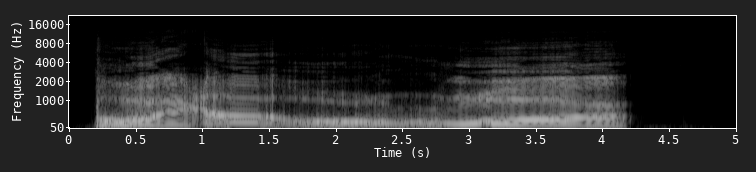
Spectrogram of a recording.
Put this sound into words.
These are all me making terrible grunting growling snorting non-words for an offstage sea creature in a play but it could be anything monster like. Pitched down 4 semitones and compressed. One Creature is a tad crunchy/ overdriven. They sound particularly great through the WAVES doubler plugin..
